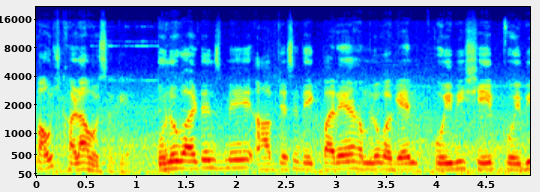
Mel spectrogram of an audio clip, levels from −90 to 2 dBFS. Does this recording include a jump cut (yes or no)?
yes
